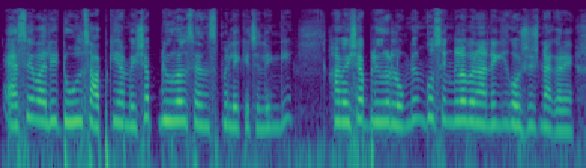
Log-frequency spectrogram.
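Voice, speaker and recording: A young woman teaches an English grammar lesson with a high, bright-pitched voice. She explains patiently, repeats each word and drills the correct forms. The recording is close and dry. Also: steady tone, fast talker, dry recording. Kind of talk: Hindi-language grammar lesson.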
